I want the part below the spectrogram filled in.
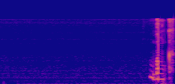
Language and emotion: Russian, neutral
